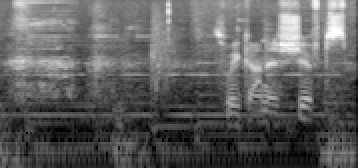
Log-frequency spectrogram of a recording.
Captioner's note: both laughing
